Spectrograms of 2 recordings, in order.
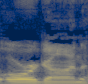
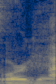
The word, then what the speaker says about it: Oregon: And the secret shame of Oregon. – One of these days, you got to learn how to pronounce my state. It's Oregon.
